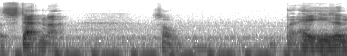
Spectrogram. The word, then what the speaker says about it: Stetina: And he's familiar with Troy's stuff, and he pronounces his last name Statina. I always pronounced it Stetina. So, but hey, he's in the industry, so I'm going to go with him. It's Troy Statina.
